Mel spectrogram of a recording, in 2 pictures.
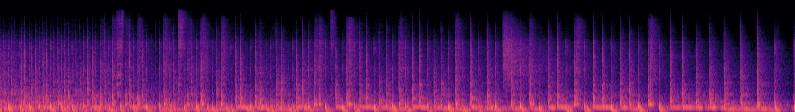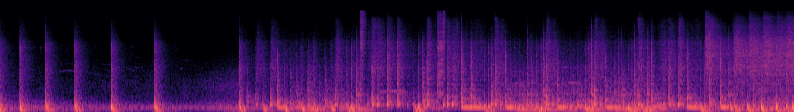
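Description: Live drum solo on a full drum kit: fast, dense bass-drum, tom and snare patterns under crashes on Zildjian cymbals. A little past halfway it thins out to a few spaced single strikes and a quieter gap, then builds back up to dense playing.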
